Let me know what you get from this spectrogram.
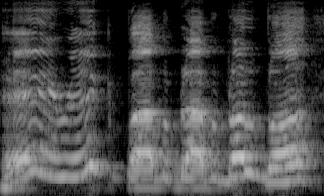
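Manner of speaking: high, calling megaphone taunt; drawn-out, high mocking announcement. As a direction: imitate someone hailing over a megaphone. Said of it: "on the megaphone".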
